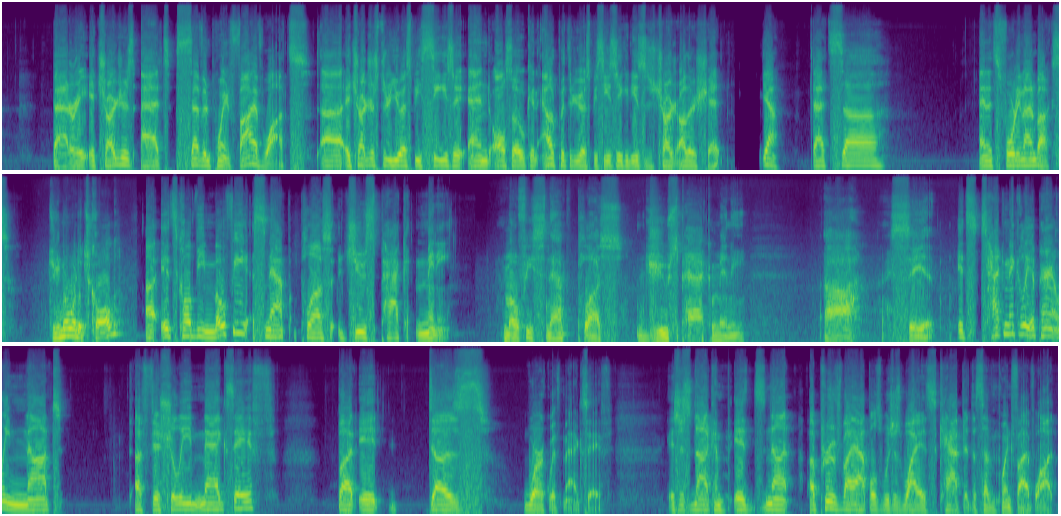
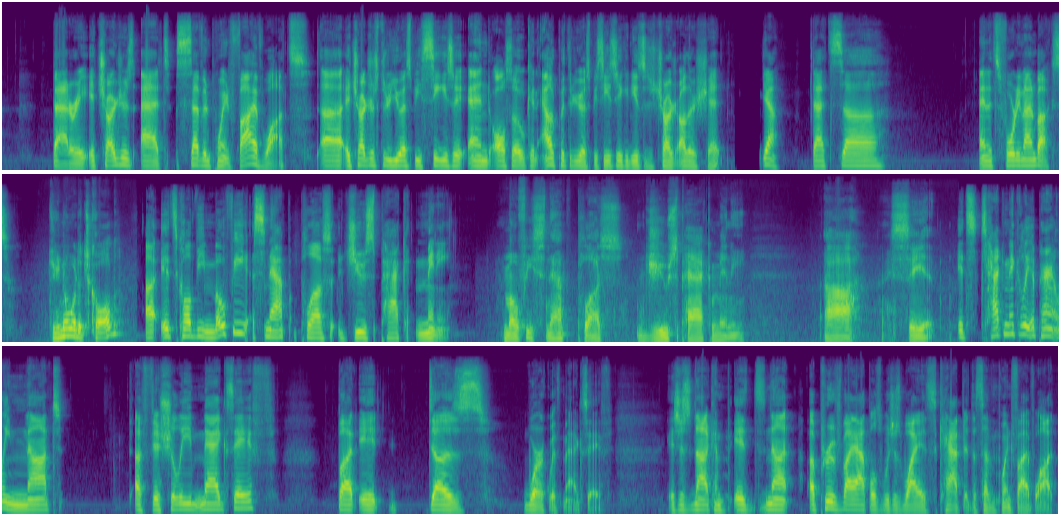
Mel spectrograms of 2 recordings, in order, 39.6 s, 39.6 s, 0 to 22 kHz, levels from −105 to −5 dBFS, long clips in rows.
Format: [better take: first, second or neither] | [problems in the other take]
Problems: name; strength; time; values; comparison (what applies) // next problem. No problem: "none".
second | distortion; heavy; 6 dB below the speech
